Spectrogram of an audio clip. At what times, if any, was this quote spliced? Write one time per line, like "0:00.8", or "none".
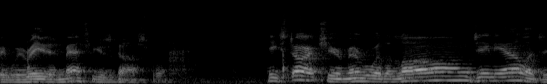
none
